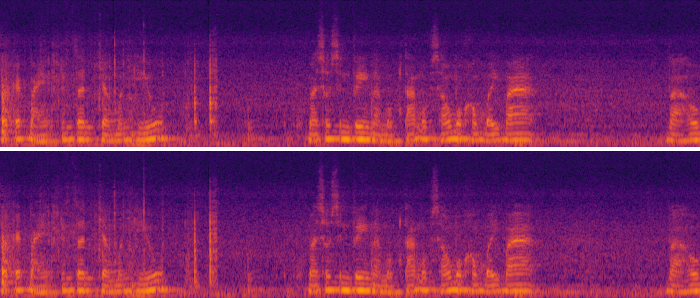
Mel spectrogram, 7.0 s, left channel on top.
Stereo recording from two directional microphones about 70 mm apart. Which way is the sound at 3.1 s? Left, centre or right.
Centre.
